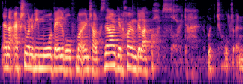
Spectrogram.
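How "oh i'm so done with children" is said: whispered, worn-out sigh of a line; tired whisper. Retold or imitated. Mom telling a friend, whispering how done she was. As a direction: breathe it out like you're drained. Exhausted teacher quote at home.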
